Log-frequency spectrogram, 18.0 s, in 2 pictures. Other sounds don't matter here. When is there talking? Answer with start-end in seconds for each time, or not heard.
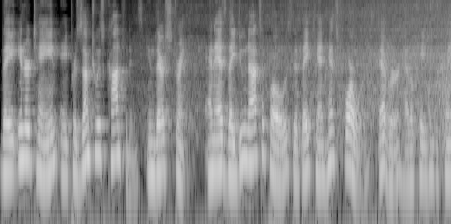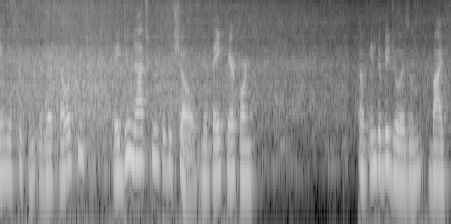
0.0-14.1, 16.2-17.9.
